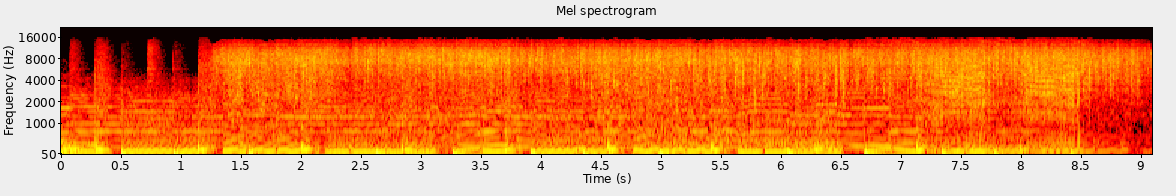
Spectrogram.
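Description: Steady hiss of water spraying from a fire-truck hose, a sound effect that starts about a second in and stops just before the end, over background music with a repeating bass line.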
